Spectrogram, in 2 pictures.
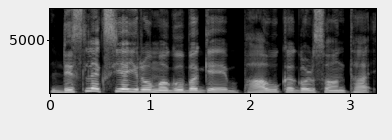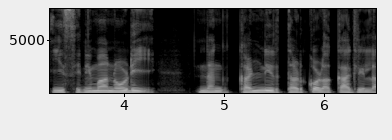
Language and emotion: Kannada, sad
